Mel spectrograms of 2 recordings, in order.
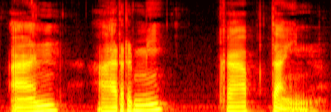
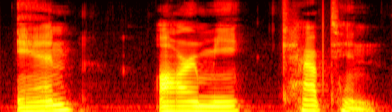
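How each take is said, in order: First: Slow AN ARMY CAPTAIN read as spelled, "ahn armi kap-tain"; wrong Spanish-style reading. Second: Slow AN ARMY CAPTAIN, "en army kap-ten"; English pronunciation. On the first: Teacher showing how it is not said, Spanish-style reading. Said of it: "aunque así no es". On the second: Teacher showing students the correct way, English pronunciation. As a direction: model "an army captain" word by word, ending "-ten". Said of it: "Pero se pronunciaría". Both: Shown as a demonstration.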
